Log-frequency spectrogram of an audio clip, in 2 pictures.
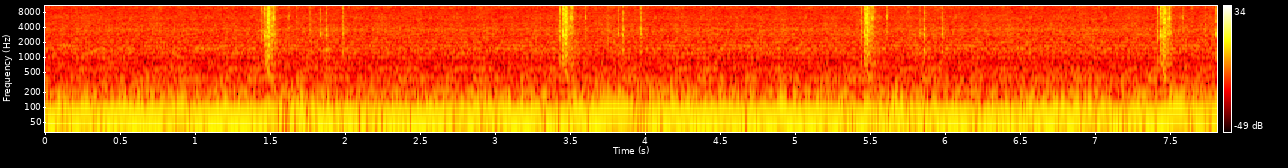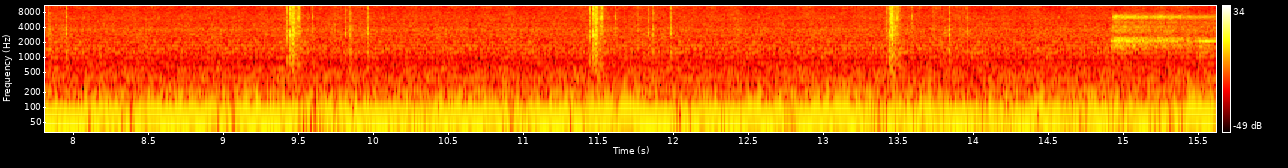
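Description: A lamp switch clicking about once every two seconds over a steady low rumbling drone. A high, steady tone comes in near the end.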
